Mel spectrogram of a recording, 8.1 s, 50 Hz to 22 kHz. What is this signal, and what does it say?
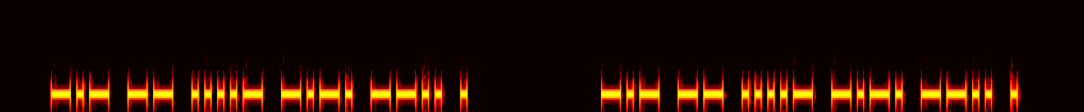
Morse code, heard as a keyed tone, about 25 wpm, 700 Hz. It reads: KM4CZE KM4CZE
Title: USA Call Signs - 6 Characters - Repeated 3x - 25wpm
